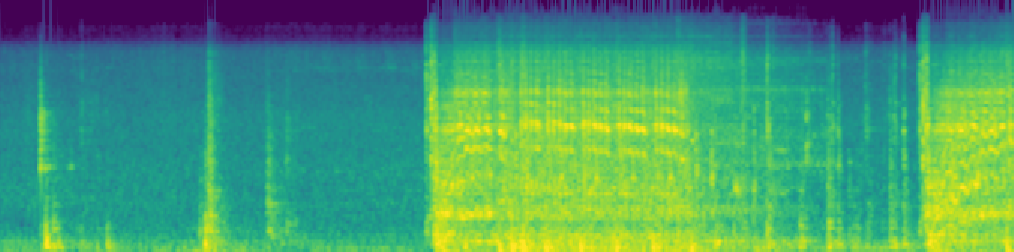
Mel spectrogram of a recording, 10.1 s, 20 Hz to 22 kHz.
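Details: 1968 GMC C60 truck that sat unused for an unknown time with old fuel, tried on ether with air pressure built: scattered knocks then bursts of steady starter cranking with no firing taking hold; later fires on starting fluid. Crank no start.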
